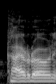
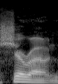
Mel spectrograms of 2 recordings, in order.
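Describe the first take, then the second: First: The name begins with a hard, non-sh sound. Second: The name begins with a sh sound. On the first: The speaker calls it right. "it's closer than Chiron" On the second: The speaker calls it wrong. "It's not a sh sound. That's totally wrong"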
